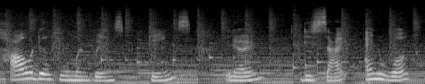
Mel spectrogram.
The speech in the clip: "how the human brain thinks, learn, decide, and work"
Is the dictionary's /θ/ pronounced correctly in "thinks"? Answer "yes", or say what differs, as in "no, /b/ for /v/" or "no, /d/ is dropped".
no, /s/ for /θ/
